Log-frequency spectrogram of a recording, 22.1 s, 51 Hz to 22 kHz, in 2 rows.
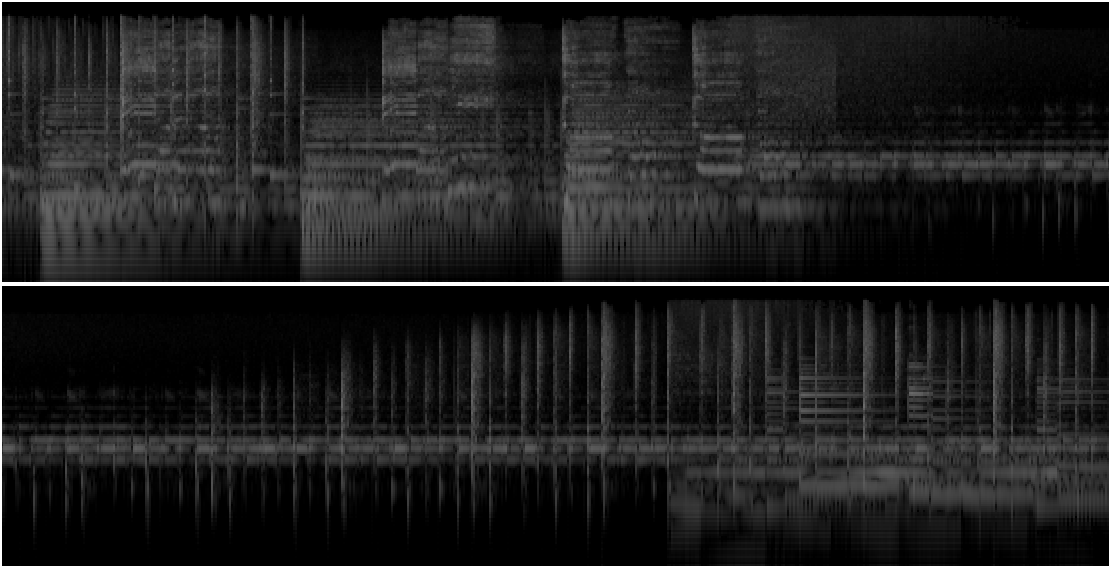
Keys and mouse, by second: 0.0 click, 2.5 click, 4.5 click, 6.1 click, 6.2-7.1 typing, 10.5 Pause, 11.3 click, 11.8 Delete, 13.7 click, 16.0 ctrl+shift+x, 16.2 click, 21.4 click.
